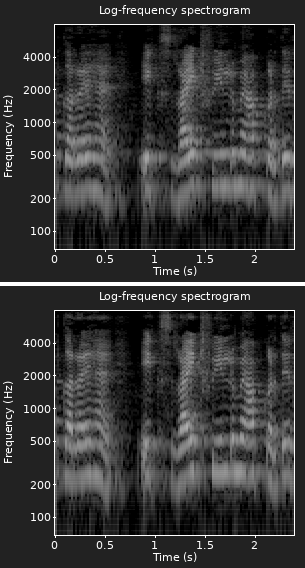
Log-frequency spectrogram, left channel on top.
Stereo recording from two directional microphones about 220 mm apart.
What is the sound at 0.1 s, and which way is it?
A woman's voice, 45° right (ahead or behind).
